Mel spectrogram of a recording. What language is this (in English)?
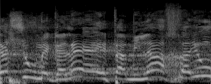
Hebrew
